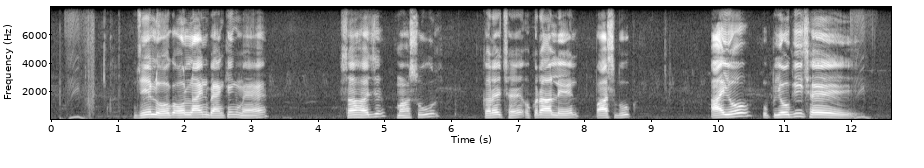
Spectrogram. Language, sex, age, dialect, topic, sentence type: Maithili, male, 18-24, Eastern / Thethi, banking, statement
